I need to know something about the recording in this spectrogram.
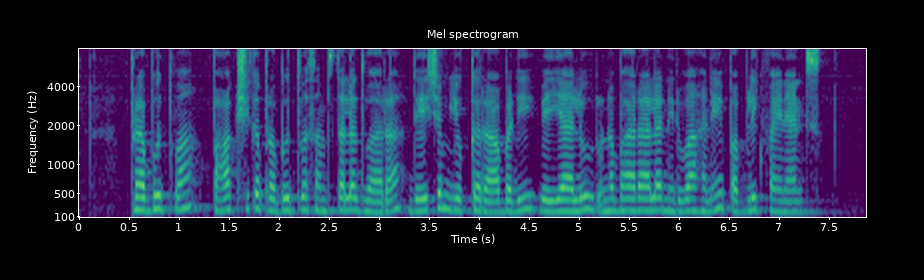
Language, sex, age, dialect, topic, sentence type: Telugu, female, 25-30, Central/Coastal, banking, statement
